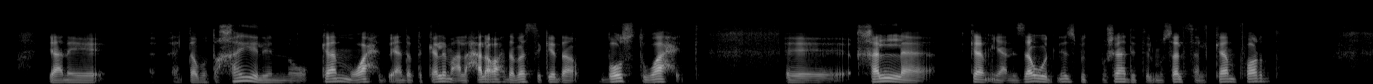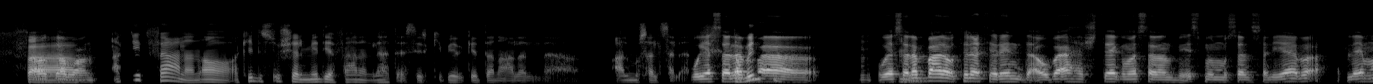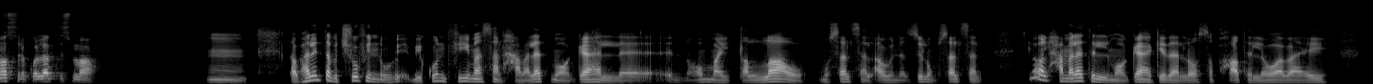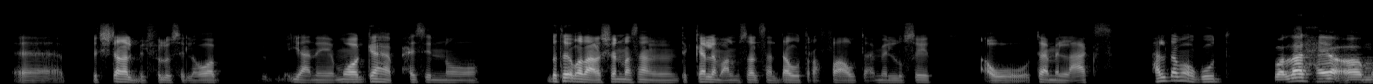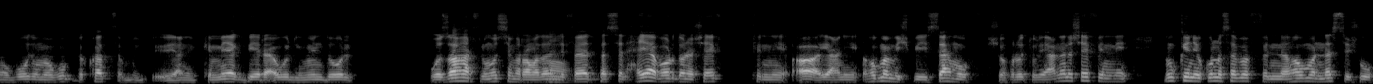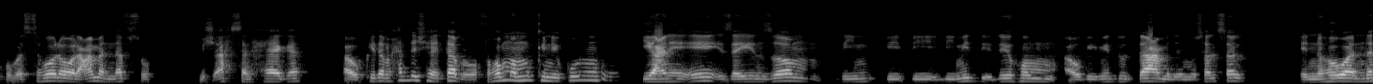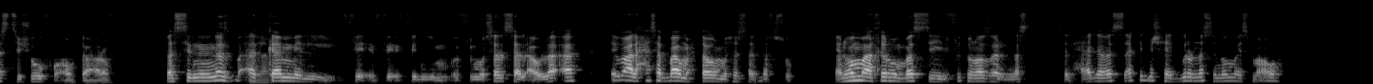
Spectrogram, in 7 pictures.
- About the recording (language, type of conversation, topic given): Arabic, podcast, إزاي بتأثر السوشال ميديا على شهرة المسلسلات؟
- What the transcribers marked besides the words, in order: in English: "post"; in English: "الSocial Media"; tapping; in English: "trend"; in English: "hashtag"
